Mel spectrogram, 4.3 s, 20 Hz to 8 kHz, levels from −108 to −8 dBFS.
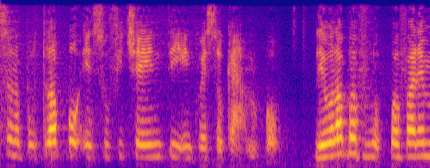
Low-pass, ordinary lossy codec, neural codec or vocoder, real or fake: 7.2 kHz; none; codec, 16 kHz, 0.4 kbps, LongCat-Audio-Codec; fake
